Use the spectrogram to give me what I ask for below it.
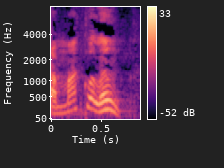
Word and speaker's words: Macolin: E o Brasil então partiu para Macolan perto de Berna para se concentrar. Eu estou assumindo aqui que Macolin não é Macolin, estou falando na pronúncia que eu acredito que seja francesa.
